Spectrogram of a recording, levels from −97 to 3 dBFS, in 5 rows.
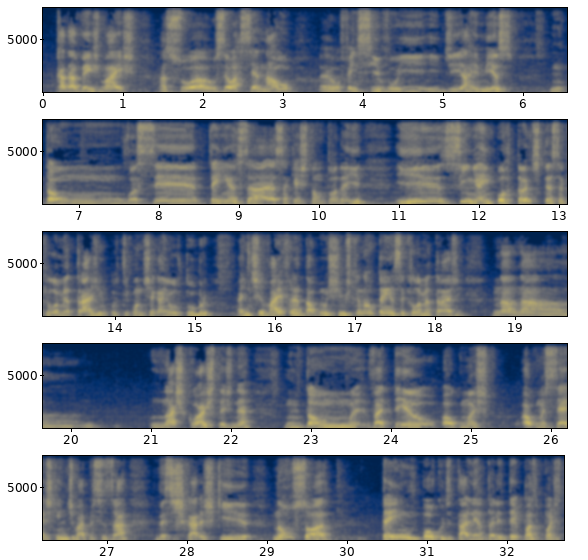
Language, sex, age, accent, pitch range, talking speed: Portuguese, male, 20-39, Brazilian, 155-200 Hz, 125 wpm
